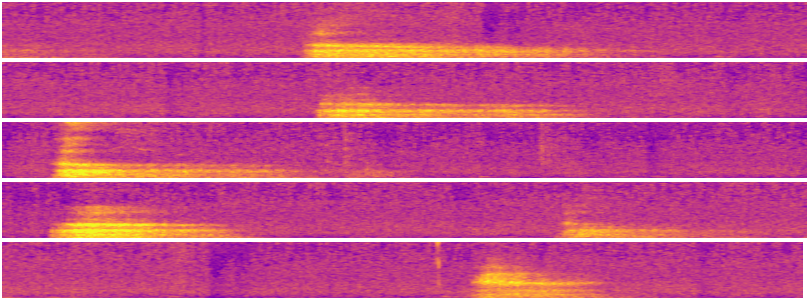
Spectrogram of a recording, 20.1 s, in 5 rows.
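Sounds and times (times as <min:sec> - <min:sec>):
person breathing in sleep: 0:01.5 - 0:03.2, 0:05.6 - 0:07.0, 0:08.3 - 0:09.9, 0:12.3 - 0:13.4, 0:14.8 - 0:15.8, 0:18.4 - 0:19.3.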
